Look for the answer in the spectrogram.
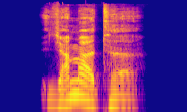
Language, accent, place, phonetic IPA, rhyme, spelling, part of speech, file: German, Germany, Berlin, [ˈjamɐtə], -amɐtə, jammerte, verb, De-jammerte.ogg
- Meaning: inflection of jammern: 1. first/third-person singular preterite 2. first/third-person singular subjunctive II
